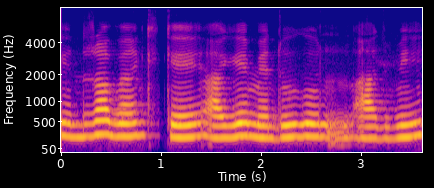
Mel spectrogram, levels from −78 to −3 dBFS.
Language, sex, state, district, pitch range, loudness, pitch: Sadri, female, Chhattisgarh, Jashpur, 210-230 Hz, -15 LUFS, 220 Hz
